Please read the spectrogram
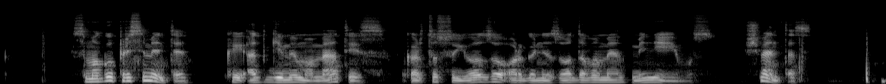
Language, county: Lithuanian, Vilnius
